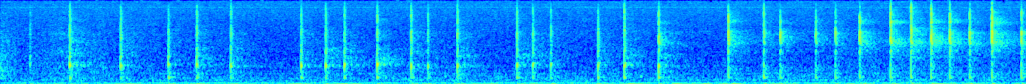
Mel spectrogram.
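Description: Chalk tapping and scratching on a chalkboard as a line of handwriting is written: a quick, irregular run of sharp clicks, several a second, from each stroke hitting the board.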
